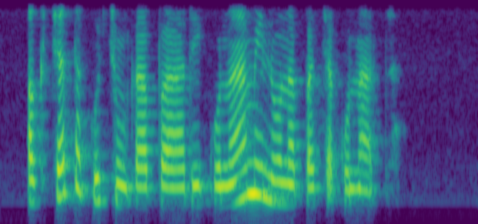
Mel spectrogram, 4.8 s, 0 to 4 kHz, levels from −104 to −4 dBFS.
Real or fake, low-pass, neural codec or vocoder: real; 3.6 kHz; none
